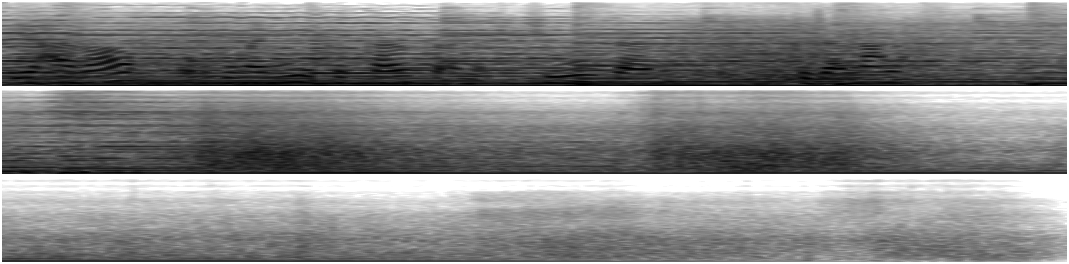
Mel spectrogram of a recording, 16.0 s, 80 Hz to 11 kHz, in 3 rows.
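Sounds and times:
held low note: 0.0s - 14.5s
sea waves washing onto shore: 0.0s - 15.9s.

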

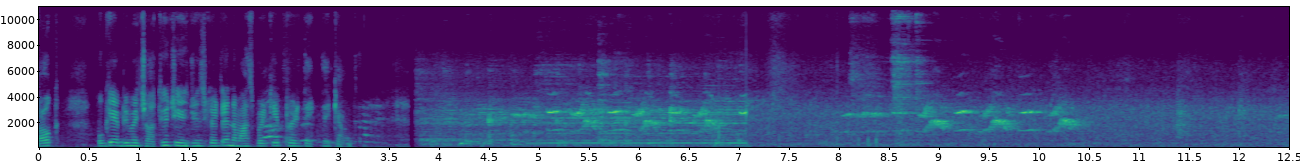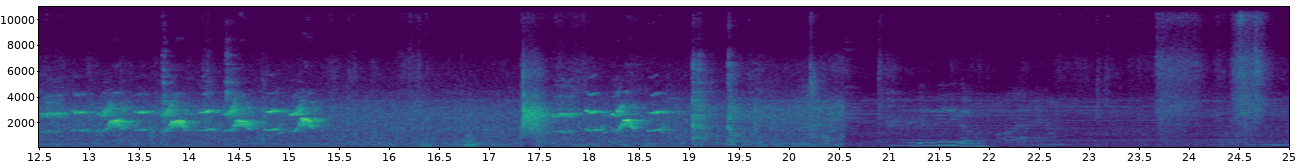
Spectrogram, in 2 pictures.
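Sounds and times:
pet birds chirping: 8.0s - 10.6s, 12.4s - 15.4s, 17.5s - 19.0s.

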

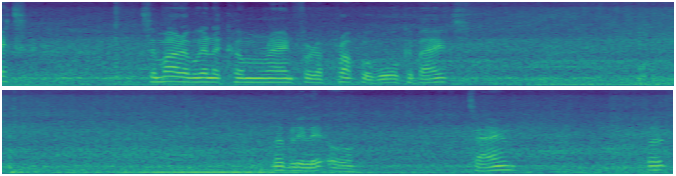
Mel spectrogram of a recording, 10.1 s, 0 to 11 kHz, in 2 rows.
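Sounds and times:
engine rumble: 0.0s - 10.0s
tyre noise on wet road: 0.0s - 10.0s.

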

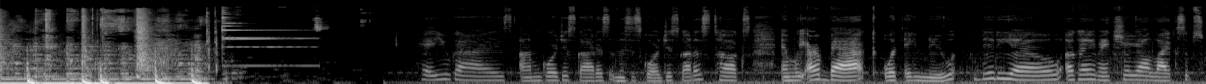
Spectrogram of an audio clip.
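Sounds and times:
bell-like ding: 2.2s - 3.4s.

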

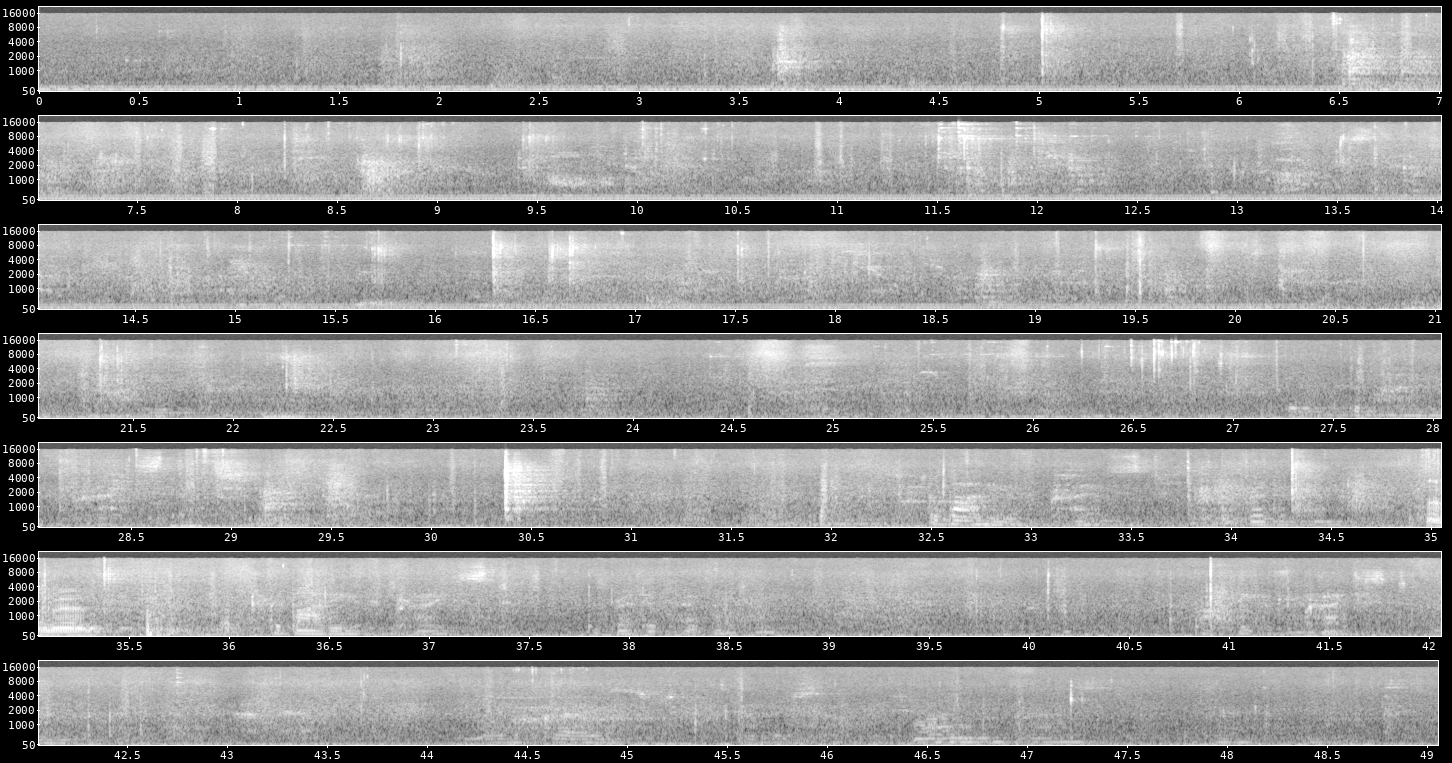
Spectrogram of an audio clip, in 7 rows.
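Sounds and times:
low electrical hum: 0.0s - 49.0s
movement in a small room: 0.0s - 49.0s
soft footsteps: 0.3s - 47.0s.

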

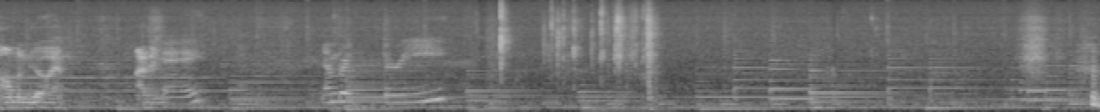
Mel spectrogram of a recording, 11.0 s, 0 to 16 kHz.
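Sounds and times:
background music with held notes: 0.0s - 11.0s
plastic wrapper crinkling: 4.9s - 6.7s.

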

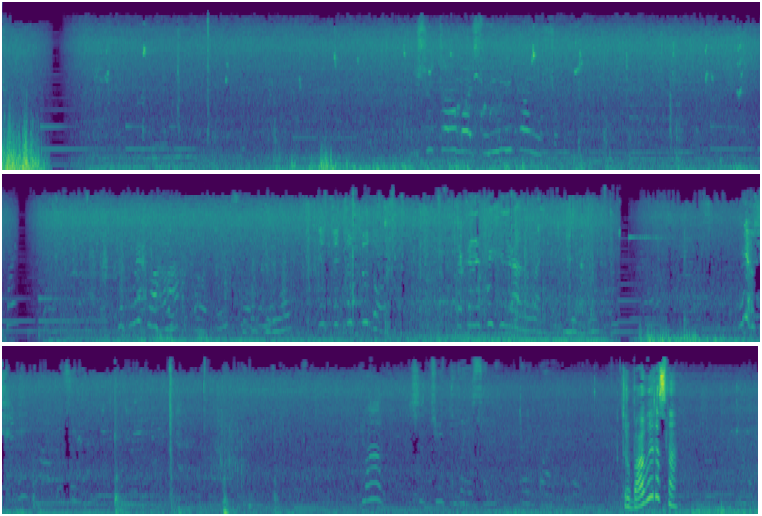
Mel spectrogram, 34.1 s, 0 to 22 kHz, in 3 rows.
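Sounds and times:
wind rumbling on microphone: 0.0s - 0.8s, 3.4s - 9.4s, 19.6s - 22.4s, 32.9s - 34.0s.

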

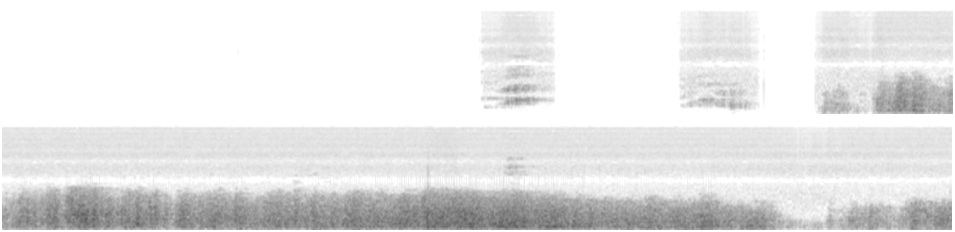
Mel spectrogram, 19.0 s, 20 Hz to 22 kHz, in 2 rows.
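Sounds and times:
thunder rumbling: 8.2s - 19.0s.

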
